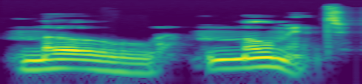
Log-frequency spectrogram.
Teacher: we cannot use a short a sound like hot and stop and Mom we need the long o sound like no and go and phone Mo moment at the moment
